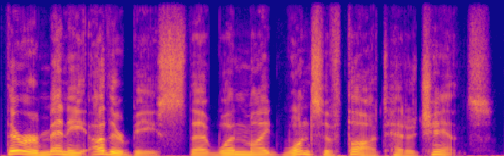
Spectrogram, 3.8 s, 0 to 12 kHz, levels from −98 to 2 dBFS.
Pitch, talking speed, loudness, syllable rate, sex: 145 Hz, 220 wpm, -18 LUFS, 5.5 syllables/s, male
